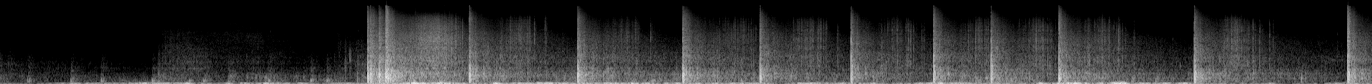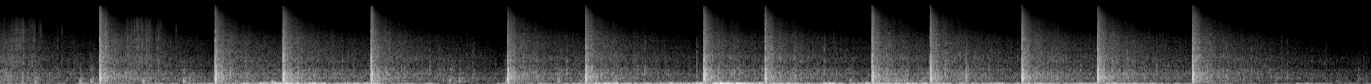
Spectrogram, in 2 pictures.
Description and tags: Firework foreground
New year fireworks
